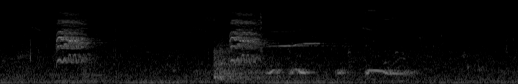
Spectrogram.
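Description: A bird calling softly, a few short, low notes that bend up and down, starting about two and a half seconds in. It comes with two brief bursts of hiss, about half a second and two seconds in, over a faint steady low hum.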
